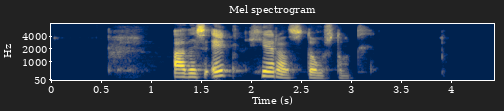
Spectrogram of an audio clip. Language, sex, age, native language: Icelandic, female, 50-59, Icelandic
